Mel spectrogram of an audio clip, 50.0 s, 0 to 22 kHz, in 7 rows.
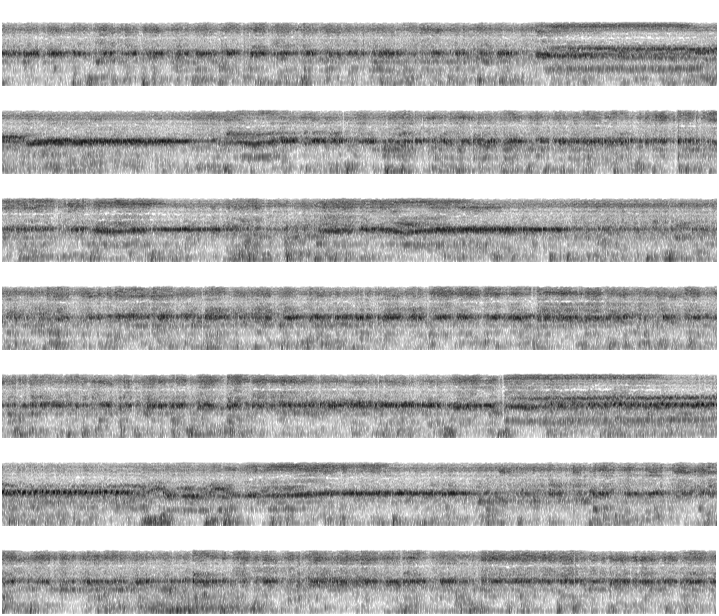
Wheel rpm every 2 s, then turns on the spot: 230, 230, 230, 210, 230, 230, 230, 230, 230, 230, 230, 230, 230, 240, 230, 230, 230, 200, 190, 220, 230, 230, 240, 230, 230.
none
